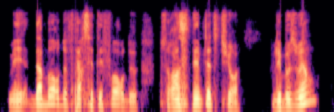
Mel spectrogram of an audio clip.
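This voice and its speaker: Speaking with fairly even intonation, a man with a fairly high pitch has a slight southwestern French accent. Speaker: LinkedIn prospecting expert and author. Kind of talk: interview, expert advice. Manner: hesitant, many fillers and repetitions.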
